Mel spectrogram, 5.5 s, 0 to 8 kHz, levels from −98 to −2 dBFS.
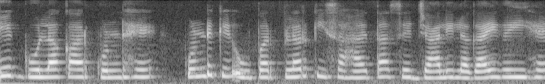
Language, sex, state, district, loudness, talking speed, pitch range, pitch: Hindi, female, Uttar Pradesh, Budaun, -16 LUFS, 155 wpm, 250-270 Hz, 260 Hz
